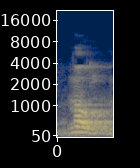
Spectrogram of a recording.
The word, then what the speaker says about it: Modi: example, BJP, Modi, or Moody, how do you pronounce his name? Modi or Moody? Modi.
